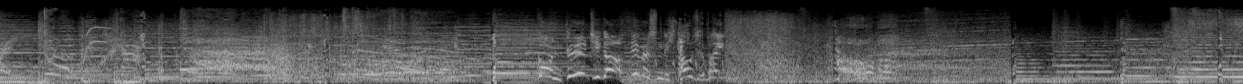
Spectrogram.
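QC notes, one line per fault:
1.40, 3.23, 4.90, 6.75, 8.32, 10.10, 11.20 and 12.16 s: broken MP3 bit reservoir. Each brief glitch lasts about 60 to 70 ms and the sound jumps ahead. This is likely from missing frames, about 26 ms each, forcing later frames to decode borrowed reservoir bytes wrongly.
2.64 to 3.95 s: train of clicks. Roughly fifteen similar clicks arrive unevenly, about 10.5 per second, peaking about 15 dB above the sound.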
